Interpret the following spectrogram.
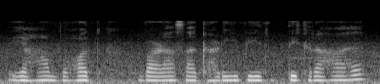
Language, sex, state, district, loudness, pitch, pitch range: Hindi, female, Jharkhand, Jamtara, -16 LUFS, 190 Hz, 185-195 Hz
